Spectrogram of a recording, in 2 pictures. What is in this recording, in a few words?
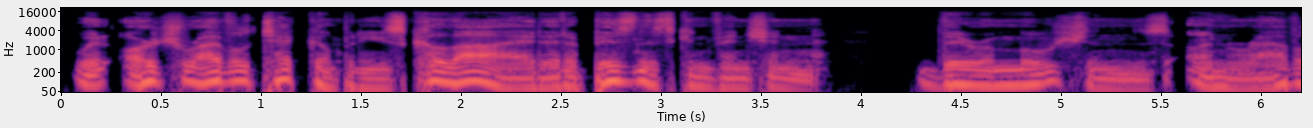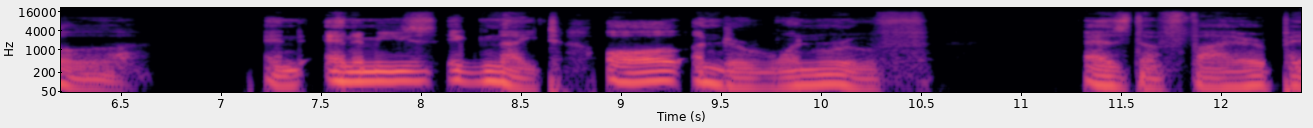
In a World style announcer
